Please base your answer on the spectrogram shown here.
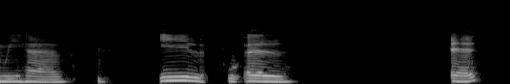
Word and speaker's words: est: And then we have il ou elle est. Same pronunciation as tu es, even though there's a letter at the end, it is mute, okay?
